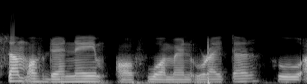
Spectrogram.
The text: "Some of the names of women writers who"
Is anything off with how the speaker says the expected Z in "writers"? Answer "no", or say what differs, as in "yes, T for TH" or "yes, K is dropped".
yes, Z is dropped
